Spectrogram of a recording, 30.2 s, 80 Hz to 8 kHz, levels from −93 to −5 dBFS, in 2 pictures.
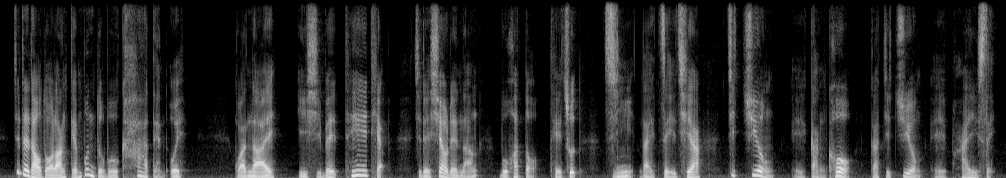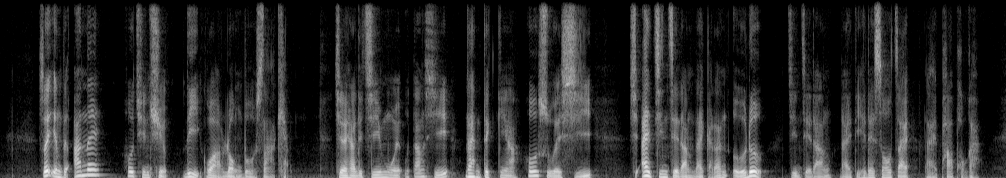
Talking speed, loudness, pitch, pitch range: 195 characters per minute, -24 LUFS, 95 Hz, 85-120 Hz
